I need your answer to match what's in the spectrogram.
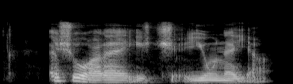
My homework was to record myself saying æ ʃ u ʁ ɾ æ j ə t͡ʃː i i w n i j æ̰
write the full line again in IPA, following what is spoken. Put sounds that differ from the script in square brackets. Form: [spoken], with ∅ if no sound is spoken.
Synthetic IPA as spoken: æ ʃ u ʁ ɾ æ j ə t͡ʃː [j] i w n [æ] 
